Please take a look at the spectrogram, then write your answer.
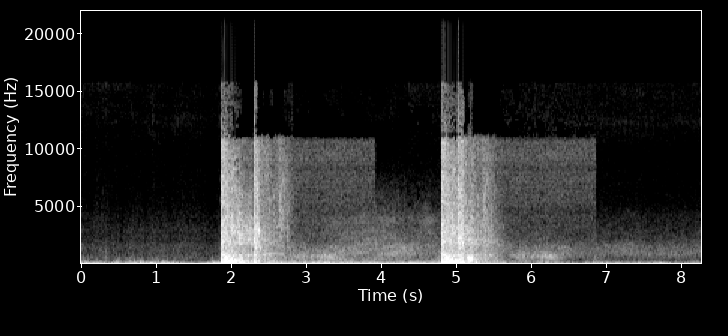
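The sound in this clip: A semi-automatic pistol fires two loud shots about three seconds apart, each a sharp crack followed by a long, rumbling decay.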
